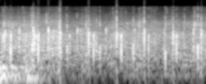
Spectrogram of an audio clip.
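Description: An audience at a conference claps steadily, a dense patter of many hands with sharp bright accents throughout, fairly loud and sustained with no one speaking.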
